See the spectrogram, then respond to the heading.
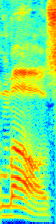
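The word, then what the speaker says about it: Magrs: It's Paul Mars, isn't it? But it's Mars. Yes. But it's spelled Maggas, isn't it?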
